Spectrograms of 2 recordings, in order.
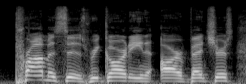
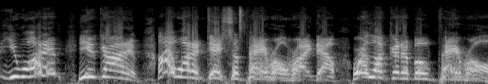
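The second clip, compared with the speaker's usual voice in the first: hard sell ad; 7 semitones higher than usual. Pretend. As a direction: bellow it like a crazy salesman. Continues Crazy Al ad.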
